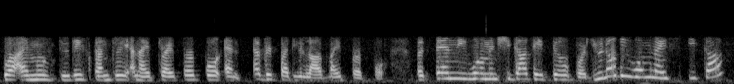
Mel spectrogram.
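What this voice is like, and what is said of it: Argentinian accent. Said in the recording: “you have an accent... Argentina.”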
